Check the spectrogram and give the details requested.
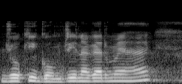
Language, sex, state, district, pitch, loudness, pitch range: Hindi, male, Uttar Pradesh, Lucknow, 155 Hz, -15 LUFS, 150-175 Hz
